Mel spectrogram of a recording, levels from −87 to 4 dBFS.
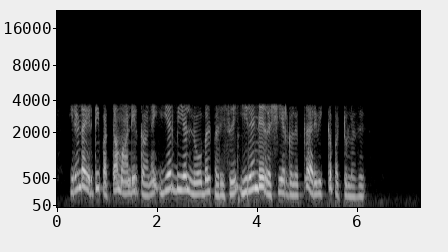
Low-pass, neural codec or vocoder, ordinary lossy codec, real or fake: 3.6 kHz; none; AAC, 32 kbps; real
